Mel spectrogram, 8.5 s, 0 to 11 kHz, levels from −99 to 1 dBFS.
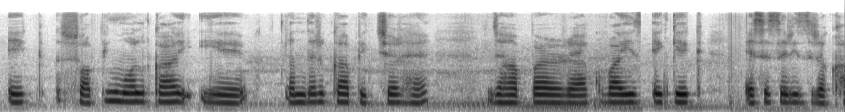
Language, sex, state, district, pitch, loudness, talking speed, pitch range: Hindi, female, Uttar Pradesh, Ghazipur, 195 Hz, -16 LUFS, 120 wpm, 185-205 Hz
